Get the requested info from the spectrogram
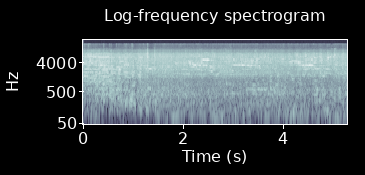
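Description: Freight train tank cars rolling past close by, their steel wheels running on the rails in a steady rumble, with brief high wheel squeals now and then.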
